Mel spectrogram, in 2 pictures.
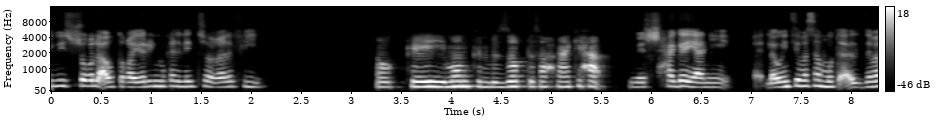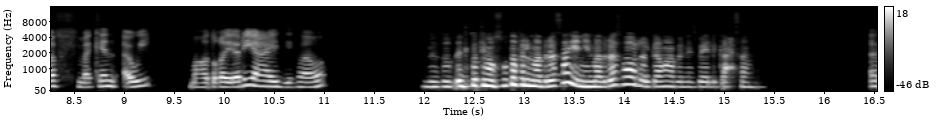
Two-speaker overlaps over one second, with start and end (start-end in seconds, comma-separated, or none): none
